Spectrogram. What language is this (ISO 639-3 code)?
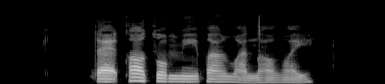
tha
